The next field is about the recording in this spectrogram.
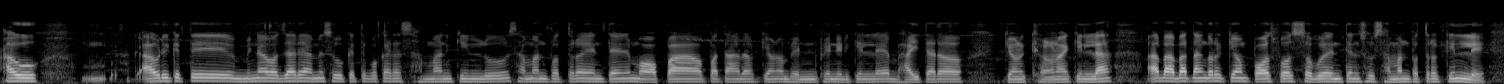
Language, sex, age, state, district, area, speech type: Odia, male, 30-45, Odisha, Ganjam, urban, spontaneous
